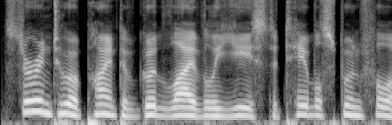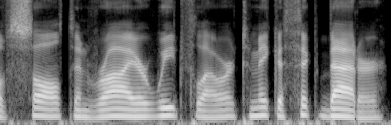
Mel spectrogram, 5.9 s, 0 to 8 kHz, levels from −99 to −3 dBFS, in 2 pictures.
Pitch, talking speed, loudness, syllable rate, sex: 145 Hz, 235 wpm, -19 LUFS, 5.0 syllables/s, male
